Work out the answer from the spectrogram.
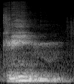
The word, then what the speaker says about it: Krim: Y bueno, y a la hora de comer, el maestro aconseja pronunciar el mantra Krim, K-R-I-M, Krim, K-R-I-M, Krim.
